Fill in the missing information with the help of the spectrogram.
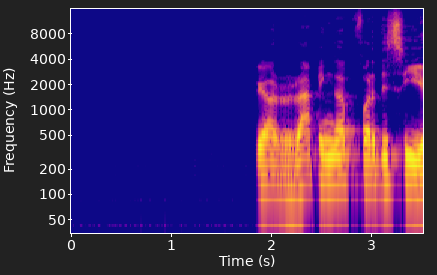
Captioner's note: none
